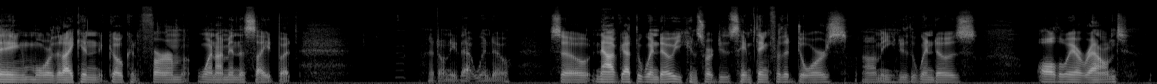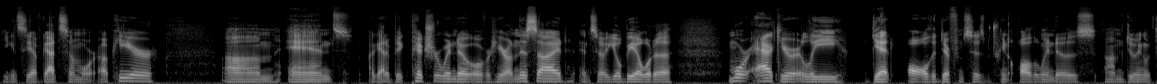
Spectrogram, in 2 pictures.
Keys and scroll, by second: 1.6 typing, 4.5 Delete.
